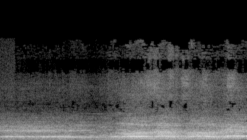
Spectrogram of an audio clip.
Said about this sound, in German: Die St. Pauli-Rufe waren schon vor dem Abpfiff rund um das Millerntor-Stadion zu hören.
